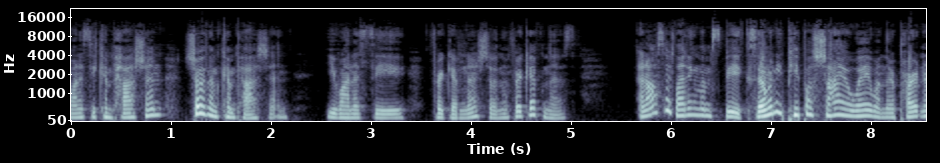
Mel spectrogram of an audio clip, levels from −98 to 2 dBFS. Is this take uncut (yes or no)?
no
